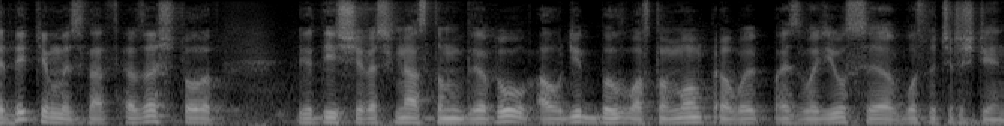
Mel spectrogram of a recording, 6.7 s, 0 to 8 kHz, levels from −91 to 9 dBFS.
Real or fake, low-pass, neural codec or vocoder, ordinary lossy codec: fake; none; codec, 16 kHz, 0.5 kbps, FunCodec, trained on LibriTTS, 25 frames a second; none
